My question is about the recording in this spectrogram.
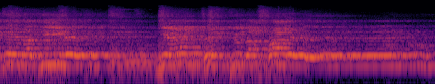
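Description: A man singing a pop song into a handheld microphone over a backing track, moving between notes and then holding one long note near the end.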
